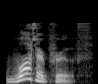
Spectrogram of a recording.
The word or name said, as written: waterproof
